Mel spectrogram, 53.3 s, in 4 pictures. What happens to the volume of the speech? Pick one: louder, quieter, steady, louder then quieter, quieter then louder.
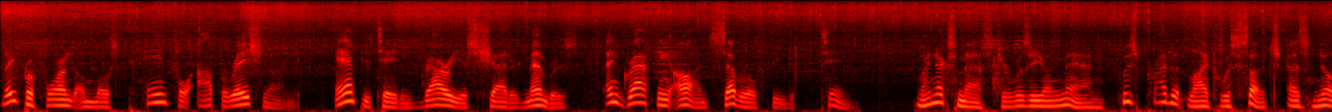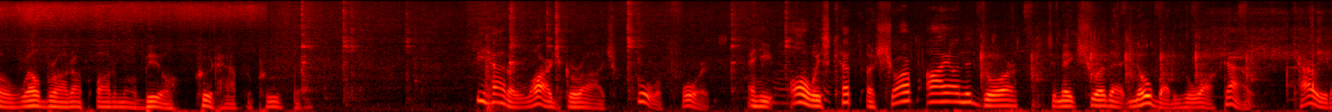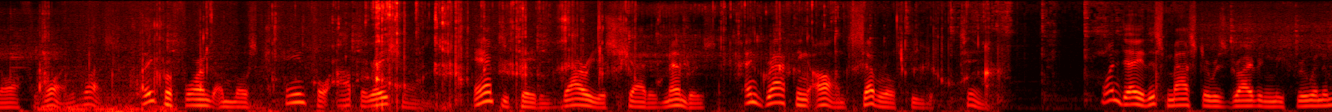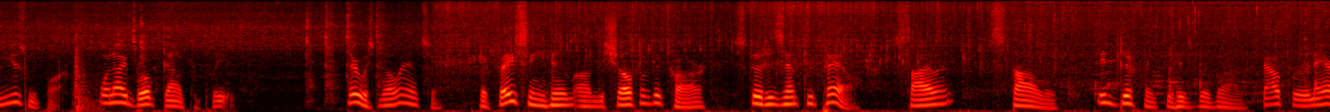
steady.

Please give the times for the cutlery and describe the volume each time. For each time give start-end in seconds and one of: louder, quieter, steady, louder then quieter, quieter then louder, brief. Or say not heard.
not heard.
